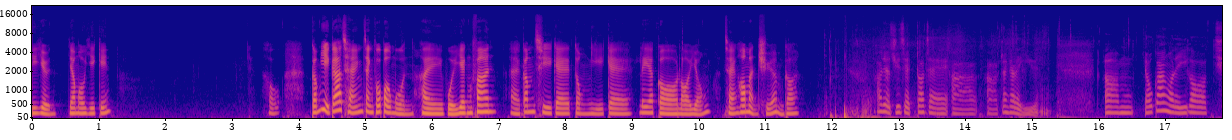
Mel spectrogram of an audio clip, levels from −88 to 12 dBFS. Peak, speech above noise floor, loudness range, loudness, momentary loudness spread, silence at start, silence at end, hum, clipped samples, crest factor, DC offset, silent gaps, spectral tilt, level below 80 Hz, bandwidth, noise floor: -4 dBFS; 41 dB; 15 LU; -25 LUFS; 19 LU; 0 s; 0 s; none; under 0.1%; 22 dB; under 0.1%; none; -6.5 dB/octave; -50 dBFS; 12.5 kHz; -66 dBFS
